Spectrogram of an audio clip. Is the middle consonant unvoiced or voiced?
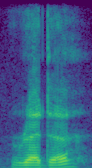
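voiced. The middle consonant is short and voiced. "Medial lean explosives are usually fully voiced in RP English"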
